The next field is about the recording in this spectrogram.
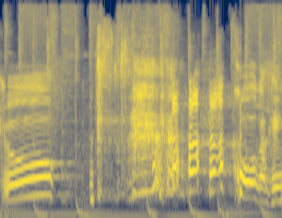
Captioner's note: laughter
